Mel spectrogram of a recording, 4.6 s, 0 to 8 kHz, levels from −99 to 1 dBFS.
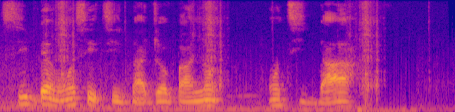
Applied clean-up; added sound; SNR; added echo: none; Explosion + Cutlery, silverware; 12 dB; none.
